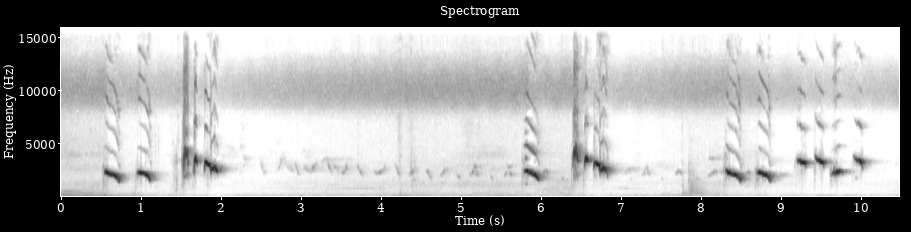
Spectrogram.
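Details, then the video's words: Song of a greater green leafbird meant to provoke other birds into singing: clusters of sharp, down-slurred whistles and a brief harsh burst, separated by pauses of several seconds, with quiet background hiss. "PANCINGAN BURUNG CUCAK IJO || TERAPI CUCAK IJO BAHAN"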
